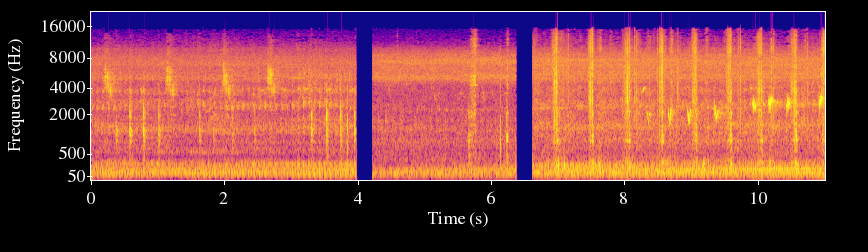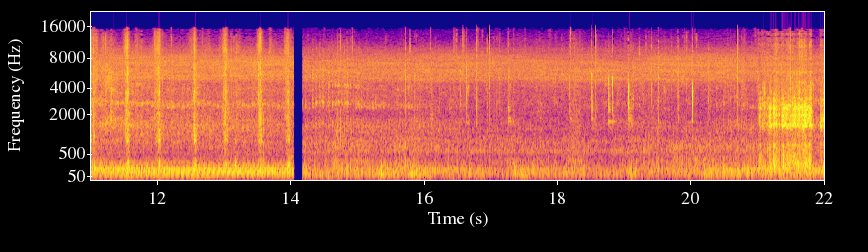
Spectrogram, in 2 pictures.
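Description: A cleaver chops garlic and spring onions on a wooden chopping board in a run of quick knocks, densest in the middle, over a steady background of insects. About a second before the end comes louder sizzling as oil is stirred in a hot wok.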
